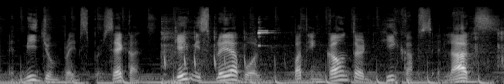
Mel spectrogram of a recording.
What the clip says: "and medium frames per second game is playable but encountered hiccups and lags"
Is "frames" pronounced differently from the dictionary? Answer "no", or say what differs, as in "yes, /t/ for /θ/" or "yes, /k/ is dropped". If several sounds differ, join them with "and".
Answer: yes, /p/ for /f/ and /s/ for /z/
